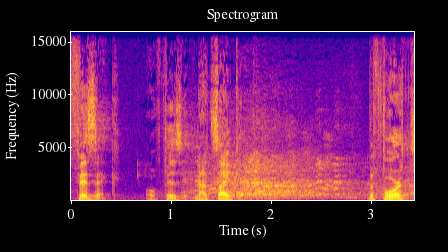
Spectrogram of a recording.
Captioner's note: laughter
